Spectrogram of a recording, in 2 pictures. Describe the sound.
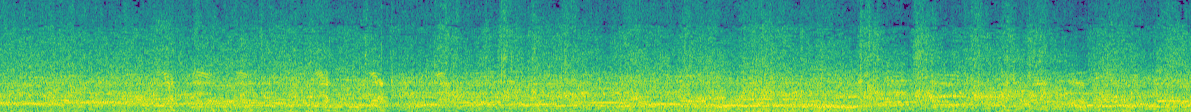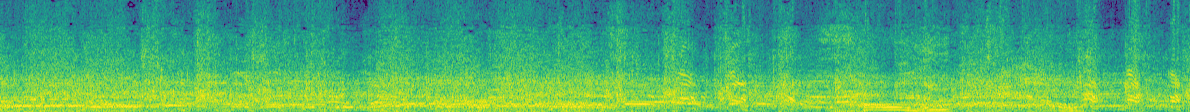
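A large crowd roars and breaks into loud, rhythmic chanting, many voices shouting together steadily throughout, with cheers and whoops rising over the din near the end.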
